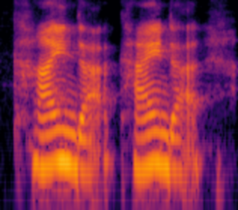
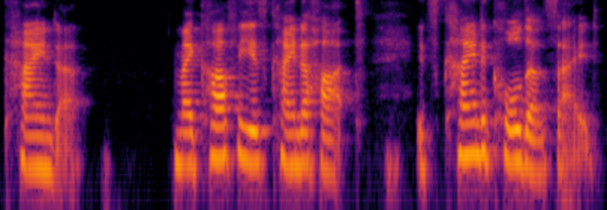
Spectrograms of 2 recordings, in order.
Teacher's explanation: The F, which is a V sound, disappears, and we're left with this O vowel.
